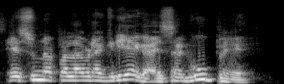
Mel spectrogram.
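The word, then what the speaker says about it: ἀγάπη: una palabra griega, es agape. Creo que se pronuncia agape. He oído muchas diferentes pronunciaciones, pero creo que es agape o agape.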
